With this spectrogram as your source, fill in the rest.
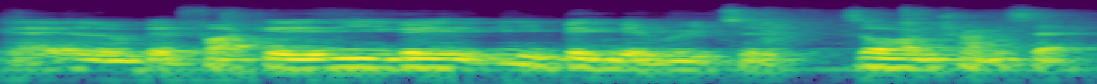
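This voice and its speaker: A man's voice: lowish voice, steady tone, fast talker, darkish tone, very echoey, a little hiss or hum. A man from Australia, co-hosting a podcast in casual, rambling chat full of swearing. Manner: swearing, laid-back, rambling. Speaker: podcast co-host.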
